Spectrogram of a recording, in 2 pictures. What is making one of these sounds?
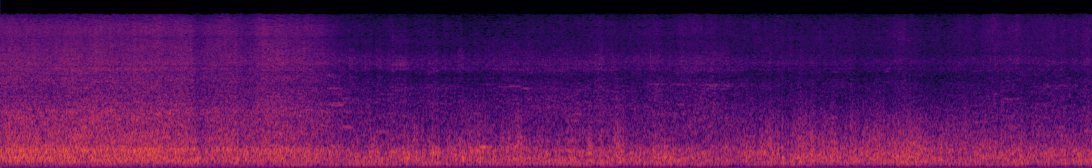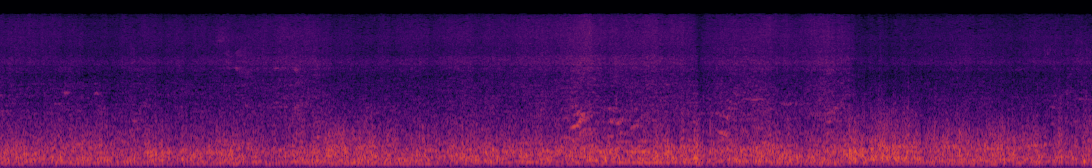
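Water rushes past a moving boat's hull.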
